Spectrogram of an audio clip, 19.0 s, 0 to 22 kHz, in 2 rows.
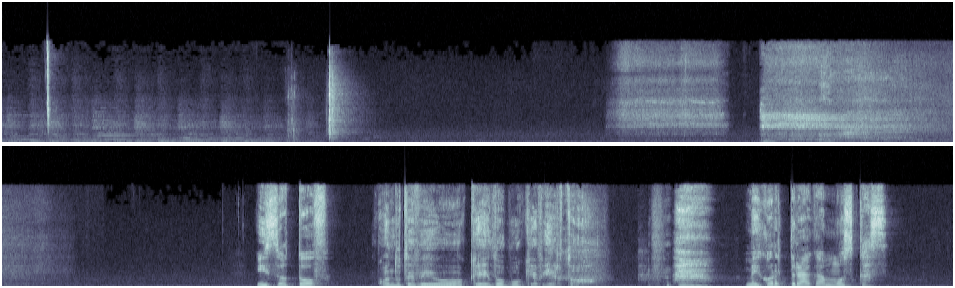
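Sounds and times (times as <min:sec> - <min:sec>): person breathing heavily: 0:06.0 - 0:10.4.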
